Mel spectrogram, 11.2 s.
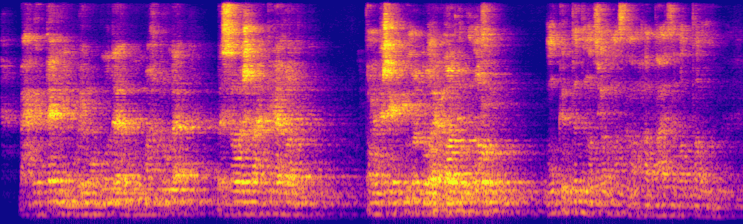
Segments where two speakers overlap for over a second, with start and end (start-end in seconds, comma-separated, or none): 5.5-7.4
